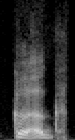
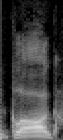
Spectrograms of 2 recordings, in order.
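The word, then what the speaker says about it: glögg: But it is pronounced in, the Scandinavian way, glug, as opposed to glog, which is what Americans think when they look at it.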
